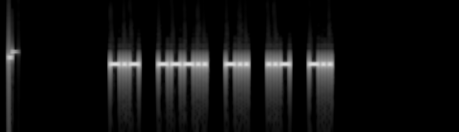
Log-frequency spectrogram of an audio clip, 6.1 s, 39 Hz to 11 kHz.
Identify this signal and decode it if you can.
Morse code, heard as a keyed tone, about 28 wpm, spaced as for 20 wpm, 700 Hz. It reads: K8DUD
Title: USA Call Signs - 5 Characters - 2x Character Spacing - 28wpm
